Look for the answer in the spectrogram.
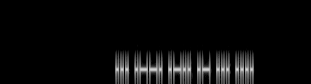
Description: Morse code, heard as a keyed tone, about 50 wpm, 700 Hz. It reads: SPLASH
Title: Multi-letter Phonemes 50wpm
